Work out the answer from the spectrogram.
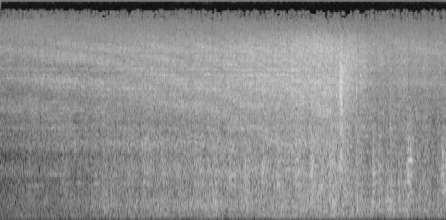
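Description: Steam train on a heritage line approaching, its running noise growing steadily louder to a peak about five seconds in, with wheels clattering over the rail joints.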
